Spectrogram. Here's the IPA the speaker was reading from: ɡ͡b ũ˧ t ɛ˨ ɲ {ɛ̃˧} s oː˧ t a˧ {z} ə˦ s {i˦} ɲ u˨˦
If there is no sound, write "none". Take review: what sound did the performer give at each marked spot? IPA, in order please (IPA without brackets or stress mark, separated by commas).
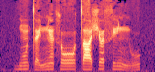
ɛ̃˧, ʃ, i˦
